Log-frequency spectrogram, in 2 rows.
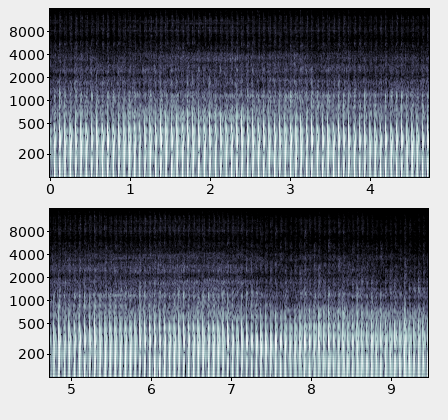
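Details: KTM 690SM LC4 single at warm idle with a fast, steady light top-end tick keeping pace with the engine, heard only when warm. The owner suspects the cam chain tensioner; now on Motorex oil, previously Amsoil 10W-40.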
